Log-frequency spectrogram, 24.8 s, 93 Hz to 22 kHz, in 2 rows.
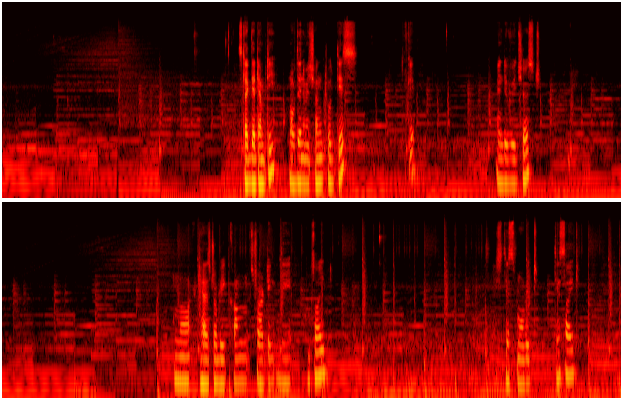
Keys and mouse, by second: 2.5 click, 4.0 click, 4.4 click, 5.9-7.4 drag, 7.7 middle click, 8.0 shift+middle click, 9.0 drag, 14.1-15.5 drag, 16.3-19.1 drag, 19.8 z, 20.8 click, 22.4 click, 23.2-24.7 drag.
